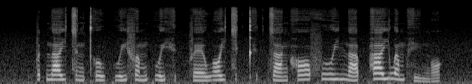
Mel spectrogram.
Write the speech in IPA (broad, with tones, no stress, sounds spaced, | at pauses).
p ɐ˧ t̚ n̪ aː˧ j t͡s ɐ˨ ŋ t̪ʰ o˨ w kʷ e˨˥ j f ɐ˨˥ m kʷ ɐ˨˥ j h ɪ˨ k̚ f ɛː˧ w ɔː˥ j t͡s ɪ˥ k̚ t̪ʰ ɪ˥ k̚ t͡s aː˧ ŋ h ɔː˥ f uː˥ j n̪ aː˨˥ p̚ h aː˥ j w ɐ˧ m h iː˨˩ ŋ ɔː˥ k̚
